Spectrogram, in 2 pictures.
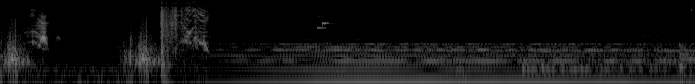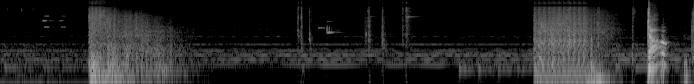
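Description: Gunfire in the Fallout video game, two sharp crackling bursts several seconds apart over a quiet background of low hum and small clicks, loud and close, with no talking.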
